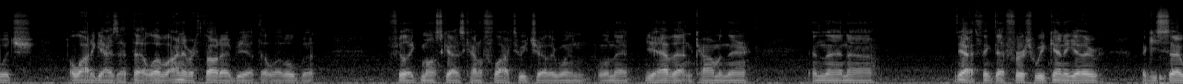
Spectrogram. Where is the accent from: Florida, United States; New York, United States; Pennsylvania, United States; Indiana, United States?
Pennsylvania, United States; Scranton; I'm from Scranton, PA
